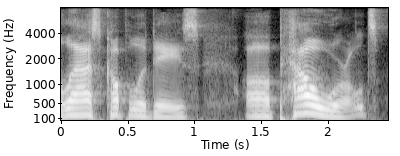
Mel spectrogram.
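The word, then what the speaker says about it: Palworld: couple of days uh pow world I believe that's how you pronounce it it's pow world it's basically if you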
